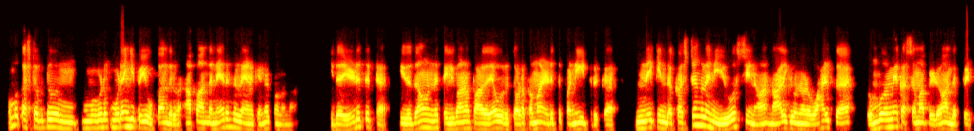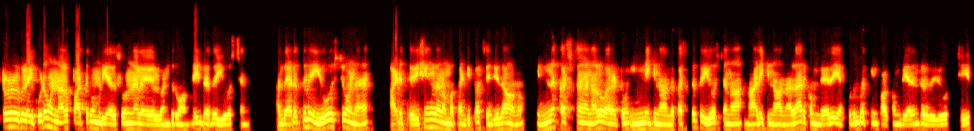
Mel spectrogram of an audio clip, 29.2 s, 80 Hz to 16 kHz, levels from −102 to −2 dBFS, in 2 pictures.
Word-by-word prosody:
ரொம்ப 210 +2 -2
கஷ்டப்பட்டு 160 0 -2 0.6
மு 145 - -2 0.3
முடங்கி 175 +1 +2
போய் 145 0 +4
உட்கார்ந்துருவேன். 120 -3 -2
அப்ப 125 - -3
அந்த 130 -1 -1
நேரங்கள்ல 160 -4 +2
எனக்கு 115 -2 -2
என்ன 135 - -2
தோணுனா, 110 -1 -8 0.6
"இத - - -1 0.2
எடுத்துட்ட, 170 +2 0 0.4
இதுதான் 130 +6 +1
1 150 0 0
தெளிவான 135 +3 +2 0.2
பாதையா, 120 +2 +3
ஒரு 120 - -1
தொடக்கமா 125 +3 +1
எடுத்து 120 -1 -3
பண்ணிகிட்டு 120 0 0
இருக்க. 110 - -3 0.5
இன்னைக்கி 150 +2 +2
இந்த 125 -2 +2
கஷ்டங்கள 200 +8 +1
நீ 125 - +2 0.2
யோசிச்சேன்னா, 140 -9 0 0.2
நாளைக்கி 140 +3 +1
உன்னோட 120 -2 +1
வாழ்க்கை, 155 -3 +1 0.4
ரொம்பவுமே 160 +7 +2
கஷ்டமா 130 - 0
போயிடும். 115 +4 +2
அந்த 120 -2 +1
பெற்றோர்களை 160 -2 +2
கூட 150 - +3
உன்னால 135 -1 +2
பார்த்துக்க 130 +3 0
முடியாத 120 -3 +2
சூழ்நிலைகள் 115 -3 +2
வந்துரும்." 110 0 -1
அப்பிடின்றத 120 +2 0 0.2
யோசிச்சேன். 110 -1 -4 0.4
அந்த 115 0 -1
இடத்துல 160 +6 0 0.2
யோசிச்ச 160 +3 0
ஒண்ணே, 110 -2 +1 0.5
அடுத்த 115 +1 -1
விஷயங்கள 160 +7 +1
நம்ம 125 -2 +1
கண்டிப்பா 115 +3 -1
செஞ்சுதான் 120 +2 +1
ஆகணும். 110 +2 -4 0.3
என்ன 225 -4 +1 0.2
கஷ்டம் 140 - -1
வேணாலும் 125 +3 +2
வரட்டும், 120 +1 0
இன்னைக்கு 125 0 +1
நான் 110 0 +1
அந்த 105 -1 -3
கஷ்டத்த 115 +7 -3
யோசிச்சேன்னா, 125 -3 -1 0.2
நாளைக்கு 115 +1 +1
நான் 110 0 -1
நல்ல 115 +5 +2
இருக்க 130 -1 -3
முடியாது. 110 +2 +2
என் 110 - -6
குடும்பத்தையும் 250 -1 -2
பார்க்க 110 +2 -3
முடியாதுன்றத 110 0 0
யோசிச்சி 110 0 -4
125 Hz, 150 wpm, -23 LUFS, 115-150 Hz, 0.6 s, போய்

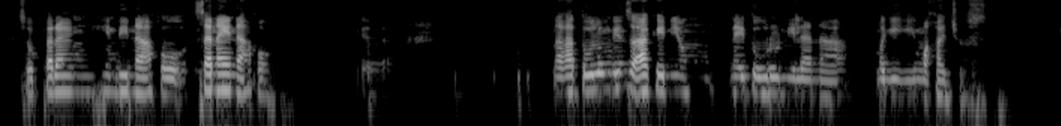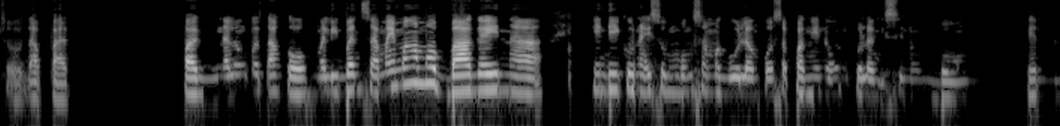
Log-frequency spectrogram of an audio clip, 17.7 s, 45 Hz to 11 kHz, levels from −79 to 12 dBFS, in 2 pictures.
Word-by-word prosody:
So 180 - -10
parang 205 +3 +1 0.2
hindi 210 0 -7
na 190 -1 +2
ako 180 -2 -6
sanay 220 0 +7
na 195 -4 +1
ako. 175 -1 -14
Di - - -59 1.1
ba. - - -31 1.0
Nakatulong 210 +3 -1
din 235 0 -4
sa 220 - +7
akin 210 -1 -3
yung 195 - -15 0.3
naituro 190 -1 -5
nila 180 -1 -8
na 165 -2 -12 0.3
magiging 175 -1 -10
maka 170 -1 -7
Diyos. 135 -3 -18 0.6
So - - -17
dapat, - - -6 0.9
pag 185 -1 +6
nalungkot 200 +5 -8
ako, 195 -3 0
maliban 200 +3 -1
sa 205 -2 0
may 245 +2 +4
mga 290 +2 +3 0.2
bagay 215 +2 +9
na, 195 -3 +1 0.4
hindi 225 0 -2
ko 225 - -1
naisumbong 200 -1 -7
sa 215 - -8
magulang 190 -2 -3
ko - - -4
sa - - -6
Panginoon 190 -1 -7
ko - - -9
lang 175 -2 -4
isumbong. 160 -3 -12 0.5
And 175 0 -11
195 Hz, 150 wpm, -23 LUFS, 180-210 Hz, 1.1 s, bagay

